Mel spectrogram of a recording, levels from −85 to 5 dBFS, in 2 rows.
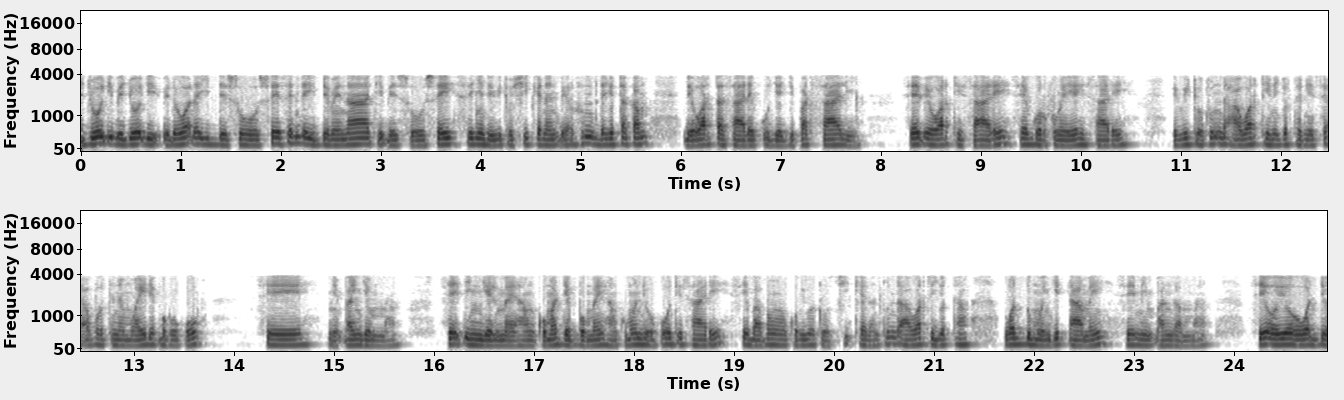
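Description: Nothing's wrong with this speech recording; it simply carries the narrow sound of ordinary telephone coding, with nothing above about 3.8 kHz.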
